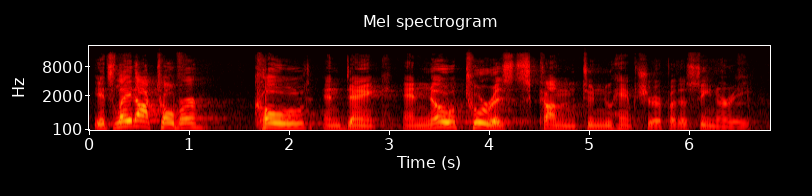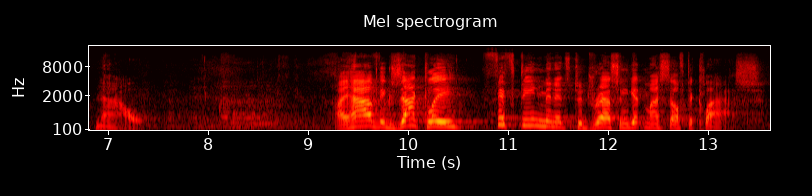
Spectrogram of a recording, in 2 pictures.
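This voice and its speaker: A man giving an expressive literary reading on stage, with deliberate, dramatic phrasing and emphatic swells. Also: high-pitched. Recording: reverberant hall sound.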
